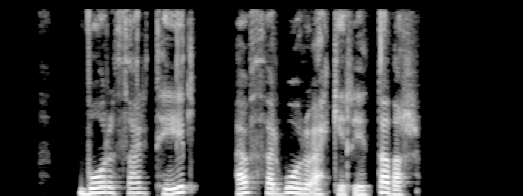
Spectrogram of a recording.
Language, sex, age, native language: Icelandic, female, 30-39, Icelandic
